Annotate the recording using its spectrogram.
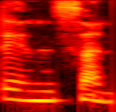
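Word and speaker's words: tension: लेकिन टी को हम ट नहीं पढ़ेंगे। श पढ़ेंगे। क्योंकि टी आई ओ एन होगा तो उसे भी शा ही पढ़ा जाएगा। ठीक है? तो क्या हो जाएगा? टेंशन।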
